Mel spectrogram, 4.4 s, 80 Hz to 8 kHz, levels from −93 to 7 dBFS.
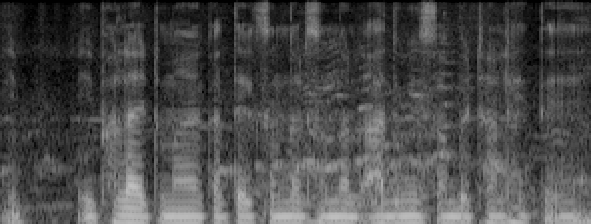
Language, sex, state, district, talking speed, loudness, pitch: Angika, male, Bihar, Begusarai, 160 wpm, -26 LUFS, 95 Hz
